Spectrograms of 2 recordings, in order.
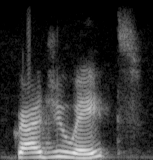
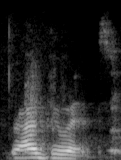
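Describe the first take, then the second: First: The last syllable is full, like 'ate'. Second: The last syllable is reduced, ending like 'it'. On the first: It is the verb. "Graduate is the verb" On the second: It is the noun, the person. "it sounds like I T at the end"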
